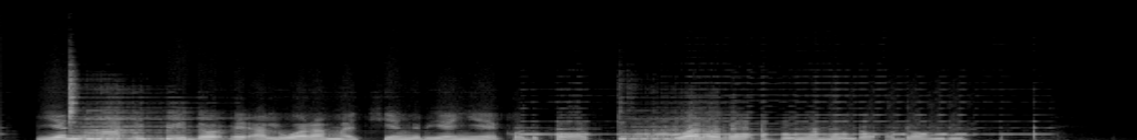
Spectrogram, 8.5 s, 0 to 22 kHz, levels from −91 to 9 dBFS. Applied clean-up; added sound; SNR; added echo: neural mask model RNNoise.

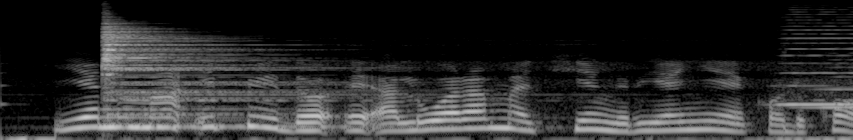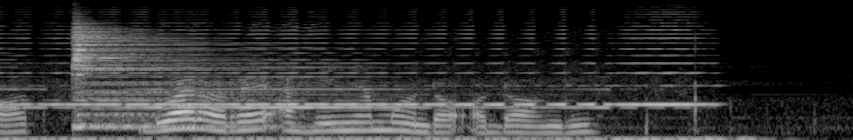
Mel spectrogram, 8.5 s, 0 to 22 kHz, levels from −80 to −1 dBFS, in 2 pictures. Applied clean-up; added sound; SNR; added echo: none; Crash cymbal + Harmonica; 1 dB; none.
